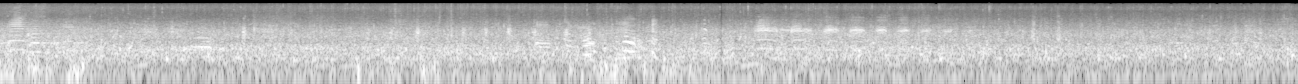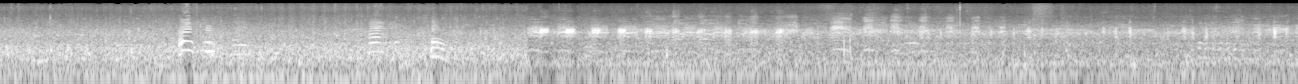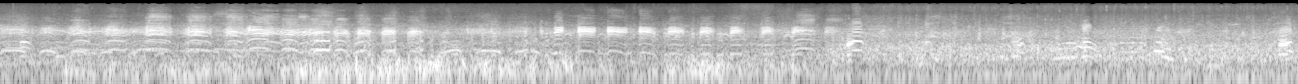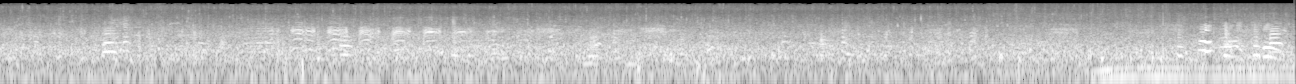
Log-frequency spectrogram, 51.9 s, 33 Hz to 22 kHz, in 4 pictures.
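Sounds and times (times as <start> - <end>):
waterfowl calling: 0.0 - 3.2, 16.3 - 46.0, 46.9 - 51.9
ducks quacking: 0.0 - 10.7, 18.2 - 46.0, 46.8 - 51.9.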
